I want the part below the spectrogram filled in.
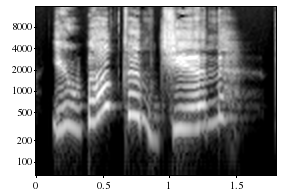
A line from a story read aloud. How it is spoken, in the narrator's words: the computer says with a familiar squeak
